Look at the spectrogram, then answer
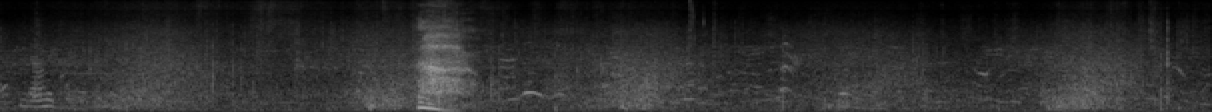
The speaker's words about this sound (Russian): Слышно прибой? А?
